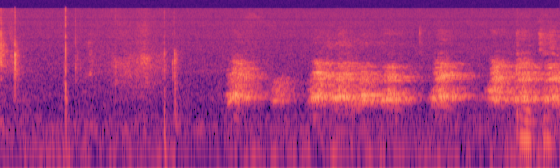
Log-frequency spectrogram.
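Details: A very lazy, sluggish Lhasa Apso gives a string of drawn-out, moaning whines, each lasting under a second.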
